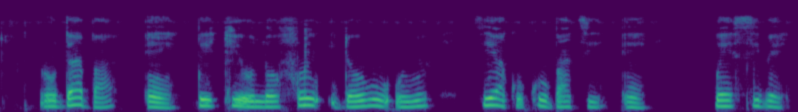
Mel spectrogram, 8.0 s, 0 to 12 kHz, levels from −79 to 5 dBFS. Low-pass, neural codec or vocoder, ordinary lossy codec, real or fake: 7.2 kHz; codec, 16 kHz, 16 kbps, FunCodec, trained on Chinese and English, 50 frames a second; none; fake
